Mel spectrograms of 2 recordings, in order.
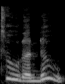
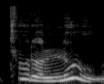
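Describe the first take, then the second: First: The second part begins with a D sound. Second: The second part begins with an L sound. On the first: The speaker calls it wrong. "not toodle doo" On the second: The speaker calls it right. "it's toodle ooh, toodle loo"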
